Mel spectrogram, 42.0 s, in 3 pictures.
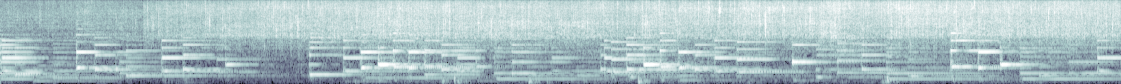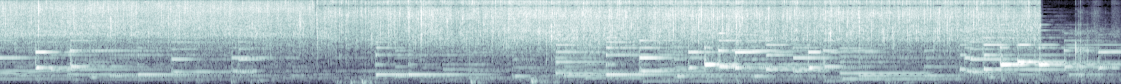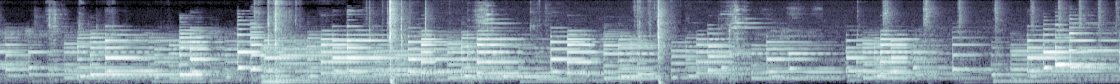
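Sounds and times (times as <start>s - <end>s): vegetables sizzling in oil: 0.0s - 27.0s
piano music: 0.0s - 42.0s.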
